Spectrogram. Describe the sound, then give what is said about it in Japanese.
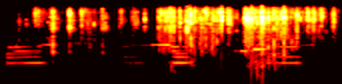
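Crunchy rock candy, a hard sugar candy, bitten and chewed in a series of brittle crackling crunches that thicken into dense, sharp bursts in the second half. “パリパリ聞こえるはず。これはね、グミッツェルですね。で、次ロックキャンディーね。ロックキャンディーが一番やばい。”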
